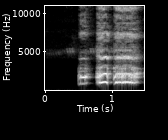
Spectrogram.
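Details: Red junglefowl from Aceh, a recording used to lure birds: a loud rooster crow of three parts, a short opening note and then two longer, harmonic, slightly rising syllables, over a quiet background.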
